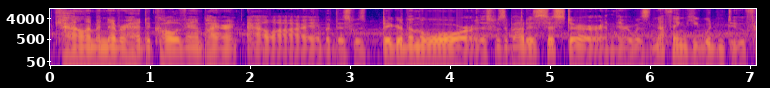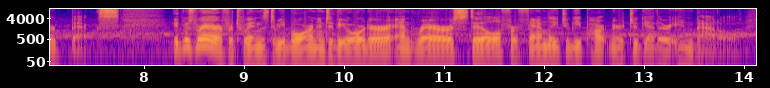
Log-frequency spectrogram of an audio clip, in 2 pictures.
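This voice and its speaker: A man's voice: lowish voice, fairly quick, soft background music, lightly acted. An actor playing an exasperated, sarcastic male TV writer reading prose aloud in an audio drama, with a sardonic manner. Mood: absorbed reading. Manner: sardonic, sighing, incredulous. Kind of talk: reading prose aloud with muttered scornful asides.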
